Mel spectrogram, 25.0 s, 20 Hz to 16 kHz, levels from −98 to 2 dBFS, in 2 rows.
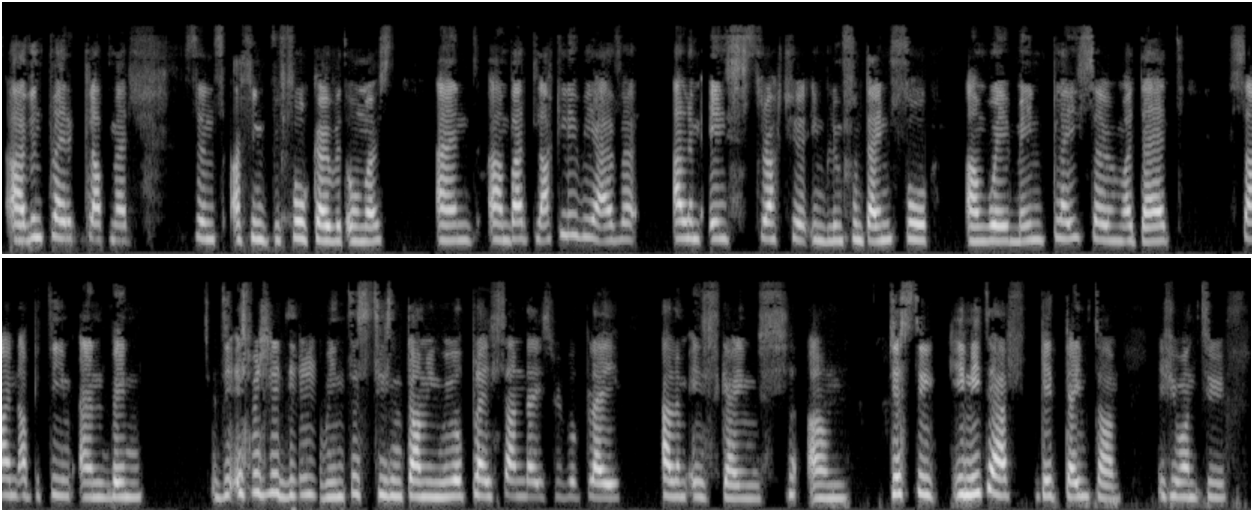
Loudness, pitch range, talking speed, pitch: -22 LUFS, 215-245 Hz, 160 wpm, 230 Hz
